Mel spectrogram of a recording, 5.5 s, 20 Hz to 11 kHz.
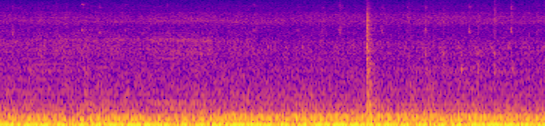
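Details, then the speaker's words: Gen 1 non-VVTi Lexus 1UZ-FE V8 (ex-LS400, EGR deleted, Link Atom ECU) in a jetboat, run briefly without water at night: deep uneven lumpy idle with loping beat about once a second; misfire, running on 6 cylinders, injector plugs being checked. "so I've got a couple of moments just to confirm which cylinder isn't running maybe that one"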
